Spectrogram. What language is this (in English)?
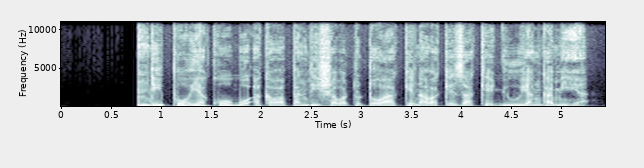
Swahili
